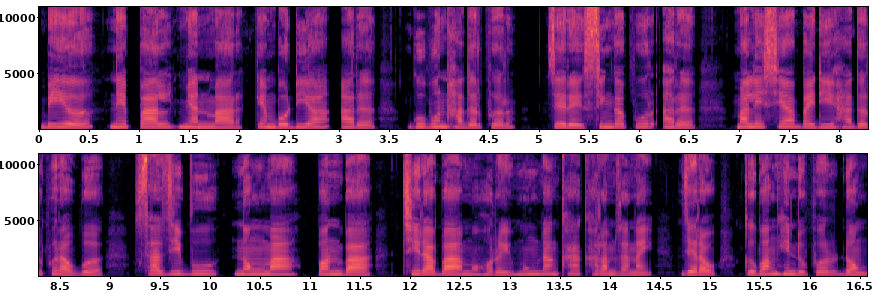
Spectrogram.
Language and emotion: Bodo, neutral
